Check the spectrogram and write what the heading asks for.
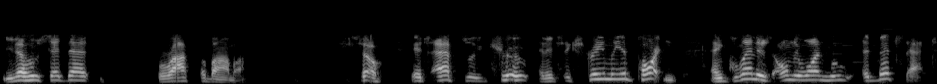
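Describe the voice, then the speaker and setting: Guy on a video call, kinda high voice, lots of uhs, pushing back, sounds dry and phone-y. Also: lively intonation, dry recording. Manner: halting, with many "uh"s, argumentative. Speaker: discussion group participant. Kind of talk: group discussion on a video call. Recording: dry, tinny phone-like line.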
